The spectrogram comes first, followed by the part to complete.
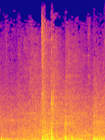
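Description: Bowling alley din: a bowling ball rolling down the lane over background music, with several sharp knocks and clatter scattered through the two seconds.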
